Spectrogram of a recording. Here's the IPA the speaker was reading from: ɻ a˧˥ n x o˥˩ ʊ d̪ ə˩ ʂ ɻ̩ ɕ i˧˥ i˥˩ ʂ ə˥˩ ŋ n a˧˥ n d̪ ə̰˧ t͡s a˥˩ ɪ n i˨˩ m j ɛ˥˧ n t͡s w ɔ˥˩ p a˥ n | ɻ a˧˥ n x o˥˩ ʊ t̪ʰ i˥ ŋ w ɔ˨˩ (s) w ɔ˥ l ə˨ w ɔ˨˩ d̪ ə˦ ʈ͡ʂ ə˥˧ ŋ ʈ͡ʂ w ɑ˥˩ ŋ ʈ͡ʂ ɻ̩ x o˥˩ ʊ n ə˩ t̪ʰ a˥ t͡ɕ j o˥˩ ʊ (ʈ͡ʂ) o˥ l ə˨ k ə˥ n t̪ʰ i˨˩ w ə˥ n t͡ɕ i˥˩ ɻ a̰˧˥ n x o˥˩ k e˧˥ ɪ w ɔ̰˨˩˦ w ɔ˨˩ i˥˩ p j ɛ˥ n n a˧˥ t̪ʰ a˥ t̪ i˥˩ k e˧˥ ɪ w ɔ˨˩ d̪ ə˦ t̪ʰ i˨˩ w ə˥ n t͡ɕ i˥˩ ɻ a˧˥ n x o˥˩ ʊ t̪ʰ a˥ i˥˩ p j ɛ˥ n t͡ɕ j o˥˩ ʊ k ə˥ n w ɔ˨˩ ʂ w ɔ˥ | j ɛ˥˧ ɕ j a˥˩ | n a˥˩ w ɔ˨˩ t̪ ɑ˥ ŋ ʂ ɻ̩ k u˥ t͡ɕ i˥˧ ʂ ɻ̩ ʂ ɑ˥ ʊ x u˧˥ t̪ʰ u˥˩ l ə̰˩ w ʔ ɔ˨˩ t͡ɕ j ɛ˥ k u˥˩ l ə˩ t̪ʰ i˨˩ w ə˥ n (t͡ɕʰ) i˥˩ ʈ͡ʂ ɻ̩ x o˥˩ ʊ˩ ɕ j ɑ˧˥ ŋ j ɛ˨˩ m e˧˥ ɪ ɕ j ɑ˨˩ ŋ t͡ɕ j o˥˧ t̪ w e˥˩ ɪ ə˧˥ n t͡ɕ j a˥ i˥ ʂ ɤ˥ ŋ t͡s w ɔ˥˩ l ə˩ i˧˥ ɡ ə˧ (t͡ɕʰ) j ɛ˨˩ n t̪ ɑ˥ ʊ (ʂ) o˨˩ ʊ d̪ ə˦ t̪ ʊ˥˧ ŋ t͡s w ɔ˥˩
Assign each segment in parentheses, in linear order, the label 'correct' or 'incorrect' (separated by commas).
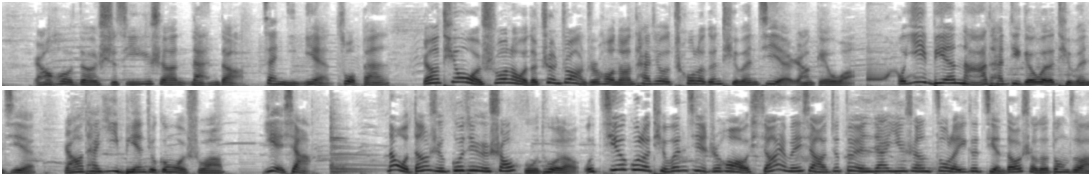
incorrect, incorrect, incorrect, incorrect, correct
